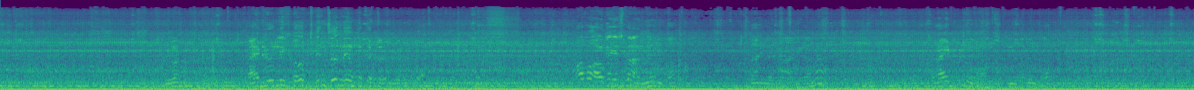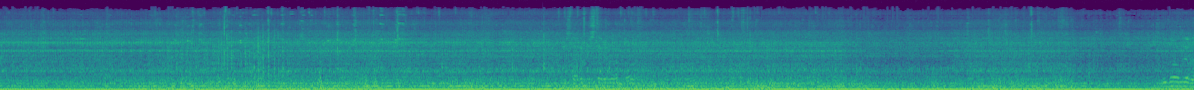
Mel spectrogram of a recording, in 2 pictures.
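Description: A vehicle engine drones steadily from inside the cab.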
